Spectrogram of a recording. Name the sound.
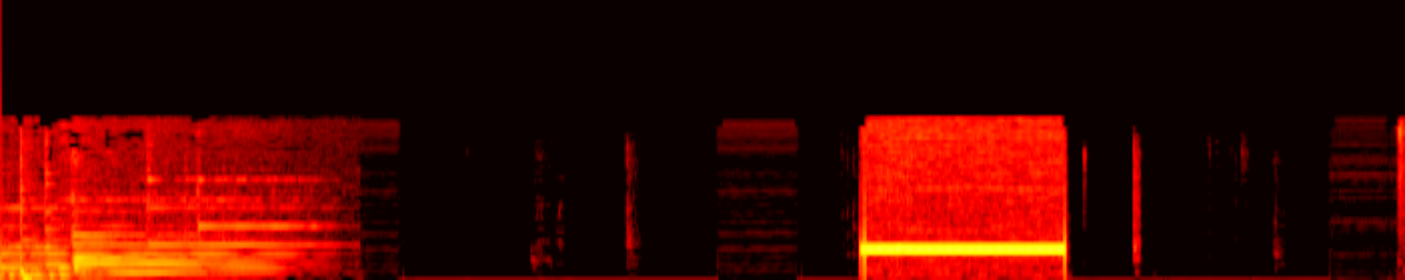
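telephone ringing tone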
